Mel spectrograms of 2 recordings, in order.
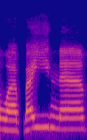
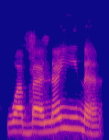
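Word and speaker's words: وَبَنَيْنَا: Ini bacanya wa baina fawqakum sab'an shidada. Seharusnya wa banaina. Ada nunnya ya.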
